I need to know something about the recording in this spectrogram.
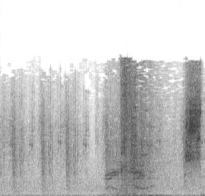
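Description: A robot's gun fires.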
